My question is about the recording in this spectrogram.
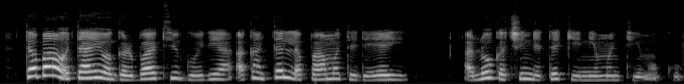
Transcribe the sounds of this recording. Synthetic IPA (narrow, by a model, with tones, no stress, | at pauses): ta˦baː˦wa˨ta˦ji˦wa˨ɡɐ˨rbaː˦tiː˦ɡʷoː˨dɪ˦jaː˦ʔa̰˨kɐ˦˨ntɐ˦lːɐ˨ɸaː˦mɐ˦ta˨da˨jɐ˦ji˦ | ʔa˨loː˦kɐ˨t͡ʃɪ˦nda˨tɐ˦kʲeː˨neː˦mɐ˦ntʰeː˨mɐ̰˨kʷoː˦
